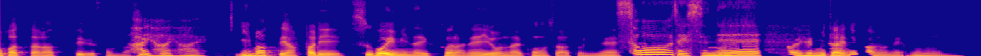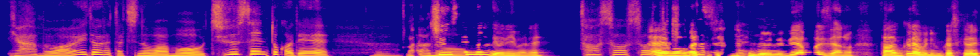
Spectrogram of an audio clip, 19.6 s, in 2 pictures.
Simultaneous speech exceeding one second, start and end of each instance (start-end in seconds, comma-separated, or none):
16.3-17.8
